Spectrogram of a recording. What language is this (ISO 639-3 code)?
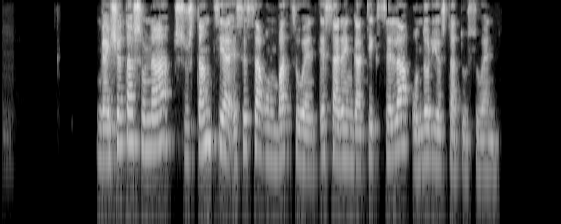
eus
